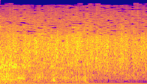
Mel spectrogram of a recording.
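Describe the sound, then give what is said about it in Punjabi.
An audience breaks into applause, a brief burst of dense, even clapping that holds at a steady loud level. “ਮਾਰੋ ਤਾੜੀਆਂ ਜੇ ਗੱਲ ਜੱਚ ਗਈ ਏ, ਦਿਓ ਸ਼ਾਬਾਸ਼ ਵਾਹ ਵਾਹ ਕਰਕੇ”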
